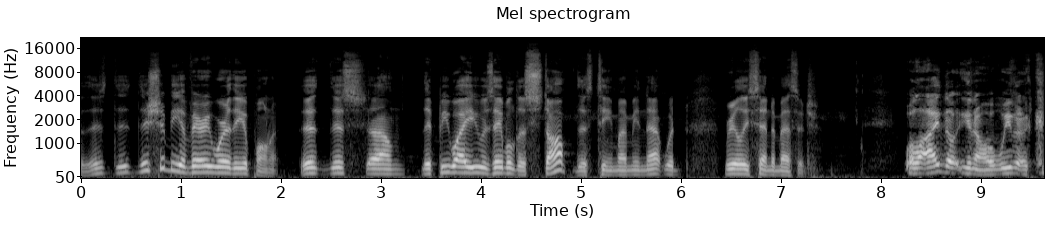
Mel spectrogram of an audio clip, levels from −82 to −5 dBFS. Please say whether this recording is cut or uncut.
uncut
